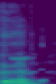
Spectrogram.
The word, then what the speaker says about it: herb: There is an H there. It is pronounced. The word is herb. I said herbivore. Herbivore. That's how you pronounce herb.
